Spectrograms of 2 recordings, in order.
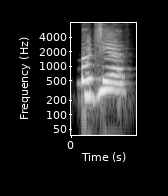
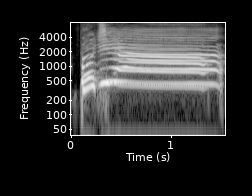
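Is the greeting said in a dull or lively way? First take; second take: dull; lively. First: The greeting is said in a flat, dull way. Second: The greeting is said with lively energy. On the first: The speaker calls it wrong. "achei que ia ser muito sem graça" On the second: The speaker calls it right. "Ao invés de fazer"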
